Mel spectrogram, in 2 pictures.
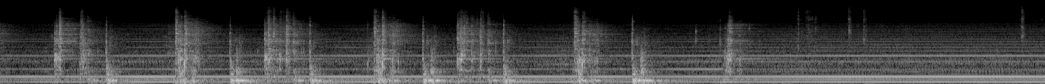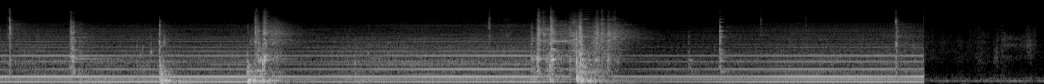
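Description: A VicRoc UB-302 hydraulic U-bolt bender's pump running with a steady hum, while a threaded rod is worked up and down in the bender with frequent sharp metal clicks and clanks. The hum cuts off suddenly just before the end.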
